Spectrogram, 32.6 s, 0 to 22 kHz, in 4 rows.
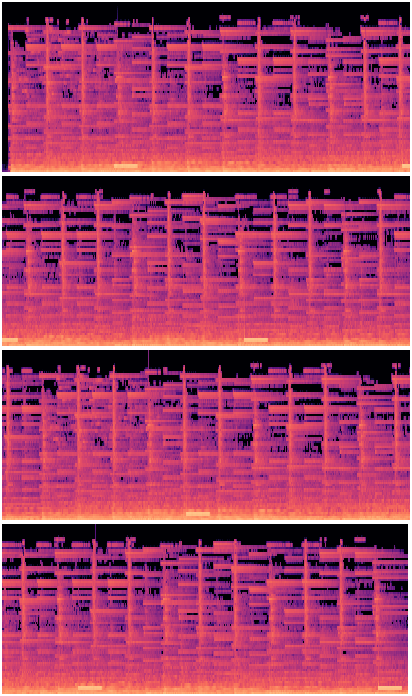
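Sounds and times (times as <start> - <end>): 
carefree slow Christmas waltz in C: 0.0 - 32.5.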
